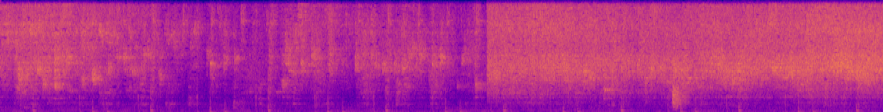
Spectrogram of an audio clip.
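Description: Annatto seeds sizzle in hot cooking oil with a continuous crackling hiss that grows denser partway through, while low thuds and stirring clatter sound close by.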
